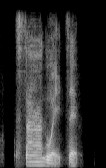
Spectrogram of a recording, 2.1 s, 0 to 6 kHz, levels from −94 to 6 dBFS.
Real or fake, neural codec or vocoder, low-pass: fake; codec, 44.1 kHz, 2.6 kbps, DAC; 5.4 kHz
